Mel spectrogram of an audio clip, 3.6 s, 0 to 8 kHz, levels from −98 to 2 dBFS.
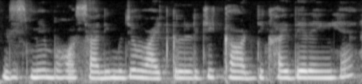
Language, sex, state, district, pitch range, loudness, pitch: Hindi, female, Uttar Pradesh, Shamli, 230-250 Hz, -14 LUFS, 240 Hz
